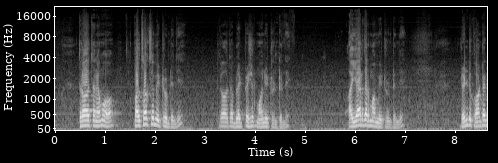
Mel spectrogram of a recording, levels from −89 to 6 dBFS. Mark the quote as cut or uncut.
uncut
